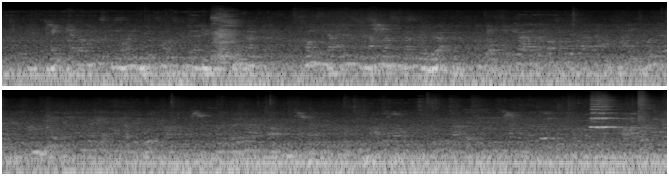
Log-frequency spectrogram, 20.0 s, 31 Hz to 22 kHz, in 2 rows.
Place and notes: Berlin Treptower Park, narrow passage below pedestrian bridge, people and tourist boat passing-by.
(SD702, DPA4060)
Berlin, Germany, 18 October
